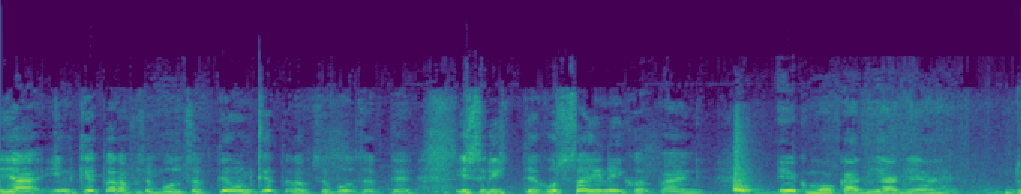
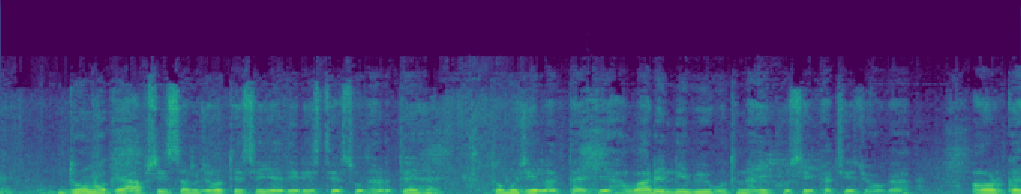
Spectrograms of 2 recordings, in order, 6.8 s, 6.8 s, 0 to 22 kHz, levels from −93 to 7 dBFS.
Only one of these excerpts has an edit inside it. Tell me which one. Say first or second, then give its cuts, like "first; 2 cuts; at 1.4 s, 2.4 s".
first; 1 cut; at 4.9 s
